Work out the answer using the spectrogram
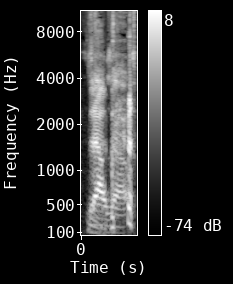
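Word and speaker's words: Cao Cao: No, or the It looks like Cow Cow, but they're pronouncing it Zhao. – Yeah, Zhao Zhao.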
